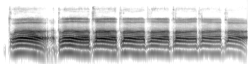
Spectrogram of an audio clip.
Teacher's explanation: Maka rnya dibaca dengan tafkhim ya dengan tebal ya dengan tebal dengan cara apa? Diangkat sininya ya diangkat pangkal lidahnya.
